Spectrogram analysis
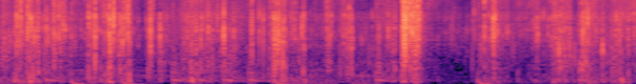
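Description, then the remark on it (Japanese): Continuous crinkling and crackling of a stiff, sturdy paper flyer being pulled and twisted, with repeated sharp rustling bursts as someone struggles and fails to tear it. “また丈夫な紙使ったもんだから破れやしねえ。”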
